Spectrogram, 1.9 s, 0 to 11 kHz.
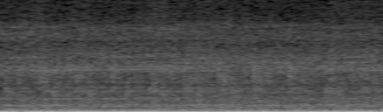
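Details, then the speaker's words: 1959 Cadillac Coupe DeVille V8 idling: deep steady idle with a faint repeating tap underneath; a knock of unknown source, carburetor also needs rebuilding. "Got a little bit of a knock. Hopefully, with my little special treatment, we'll take care of that."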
